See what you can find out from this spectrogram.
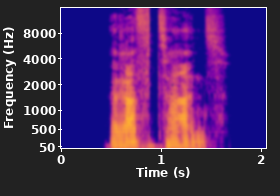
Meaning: genitive singular of Raffzahn
- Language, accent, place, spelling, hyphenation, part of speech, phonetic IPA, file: German, Germany, Berlin, Raffzahns, Raff‧zahns, noun, [ˈʁafˌt͡saːns], De-Raffzahns.ogg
